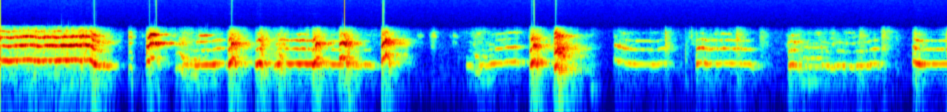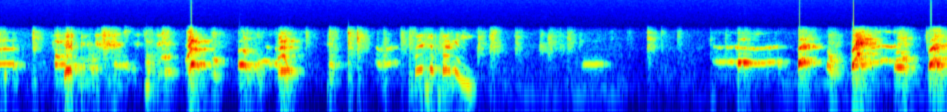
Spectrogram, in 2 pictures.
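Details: Three cocker spaniels begging for a walk, a long run of mixed yips, whines and howling barks, many overlapping, some tonal cries held steady, briefly quieter near the middle before rising again.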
